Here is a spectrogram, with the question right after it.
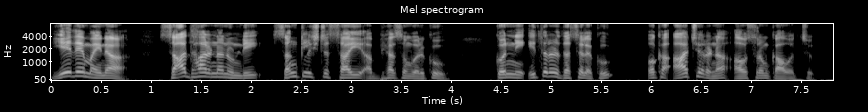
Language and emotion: Telugu, neutral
